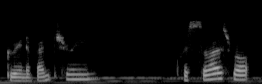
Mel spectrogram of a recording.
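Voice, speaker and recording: A young woman with a soft, soothing voice, chatting casually as a tarot card reader in a small room at home, filmed by a camera across a desk. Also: fairly high pitch, highs cut off. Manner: chatty and rambling with fillers, later slow and hushed. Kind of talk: casual pick-a-card reading, then guided meditation.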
